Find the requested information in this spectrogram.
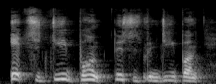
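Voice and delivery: mocking debunkers. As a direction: parrot the fact checkers with scorn. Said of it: "flooding the internet with".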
